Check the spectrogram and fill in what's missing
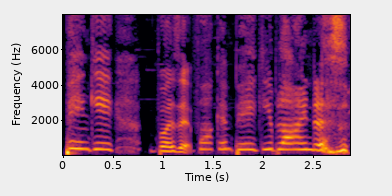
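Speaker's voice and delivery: put-on high, loud British gangster accent; Tom Hardy impression. Showing off a British accent to the co-host, Tom Hardy impression. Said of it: "That's Tom Hardy, though".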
